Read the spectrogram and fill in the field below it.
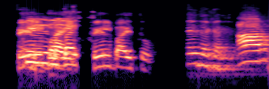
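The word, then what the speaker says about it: في البيت: অন্য অক্ষর চলে আসবে তখন আর এই হামজাটা উচ্চারণ হবে না এই হামজাটা ড্রপ হয়ে যাবে এখন এই দুইটাকে ইকুয়াল টু পড়লে কি ফিল বাই এরকম ফিল বাইতু না না ফিল বাইতুল ফিল বাইতু এই দেখেন আর উচ্চারণটা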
